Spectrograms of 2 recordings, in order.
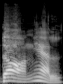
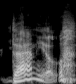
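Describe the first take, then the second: First: The name is said with a Swedish pronunciation. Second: The name is said with an English pronunciation. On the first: This is the name's original native form. The speaker calls it right. "your name is actually" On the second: This is the form English speakers usually use. The speaker calls it wrong. "not Daniel"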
